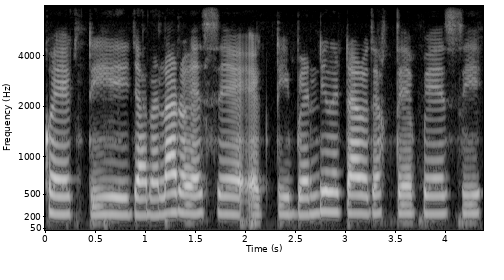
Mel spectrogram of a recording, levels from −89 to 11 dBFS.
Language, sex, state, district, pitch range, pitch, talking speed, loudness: Bengali, female, Assam, Hailakandi, 225-245 Hz, 235 Hz, 95 wpm, -17 LUFS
